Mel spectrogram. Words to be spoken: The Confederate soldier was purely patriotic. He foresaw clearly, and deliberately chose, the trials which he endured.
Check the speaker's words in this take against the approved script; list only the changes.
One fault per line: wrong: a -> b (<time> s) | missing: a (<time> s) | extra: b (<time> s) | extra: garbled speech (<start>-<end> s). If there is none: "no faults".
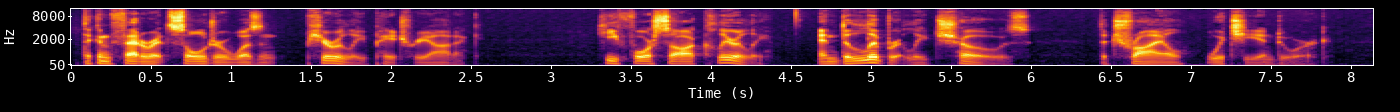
wrong: was -> wasn't (1.0 s)
wrong: trials -> trial (6.5 s)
